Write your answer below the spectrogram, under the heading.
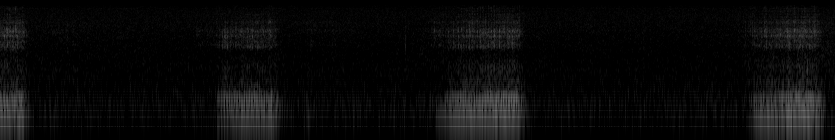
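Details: Black Lab puppy, six months old, asleep and snoring: four rumbling, breathy snores at irregular intervals of about two to three seconds, each with a low vibrating tone and airy hiss, in a quiet room.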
